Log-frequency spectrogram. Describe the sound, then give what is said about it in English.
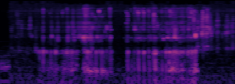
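Wet, gurgling slurps of someone drinking straight from a cup without a straw, a dense run of bubbly sucking and splashing sounds lasting a few seconds before stopping abruptly, with no talking. “Slurping is definitely the classier thing to do.”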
